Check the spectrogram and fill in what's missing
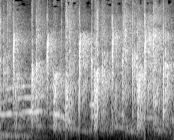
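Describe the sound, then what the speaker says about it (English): A church congregation clapping hands together in a steady, lively rhythm during worship, close and fairly loud. "Let's clap, let's rejoice, let's celebrate."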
